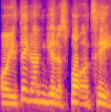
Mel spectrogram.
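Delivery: put-on speaking with Australian accent. Retell what a man from Australia said when you got to talk to him, imitating an Australian man. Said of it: "sound like Keno? Calm down there, Carl Urban".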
